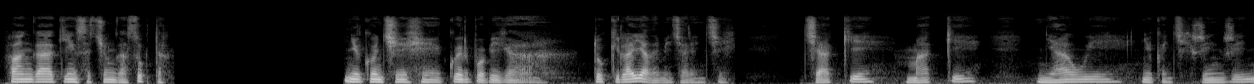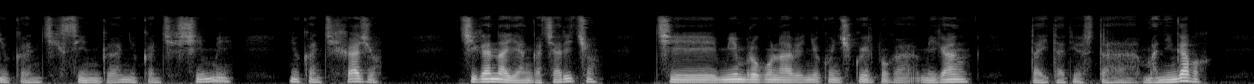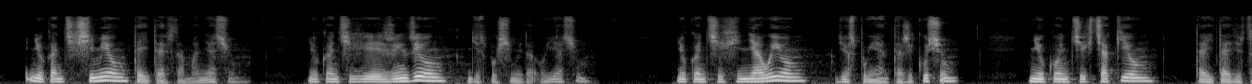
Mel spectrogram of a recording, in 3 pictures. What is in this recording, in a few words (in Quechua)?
good news quichua de calderon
